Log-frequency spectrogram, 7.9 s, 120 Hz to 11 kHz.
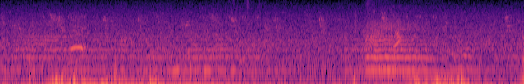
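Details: Honeybees among flowering Siberian chrysanthemums, Gangwon Province, South Korea, 1 October 2020, autumn; overlapping droning buzzes that swell, dip in the middle, then rise again as a bee nears, with small pitch bends.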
